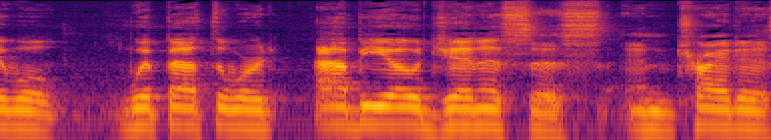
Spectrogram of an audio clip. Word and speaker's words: abiogenesis: It's pronounced abiogenesis, just so you know.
